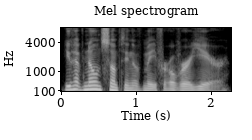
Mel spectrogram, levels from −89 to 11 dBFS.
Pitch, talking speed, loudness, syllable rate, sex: 115 Hz, 265 wpm, -19 LUFS, 6.0 syllables/s, male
